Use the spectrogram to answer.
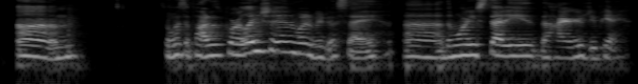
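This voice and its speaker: A woman of medium pitch talks at a fairly quick pace, with audible echo from the room. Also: ordinary pitch variation. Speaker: psychology teacher. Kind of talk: recorded lecture. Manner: casual, with many fillers.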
